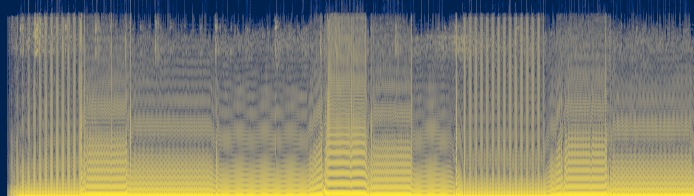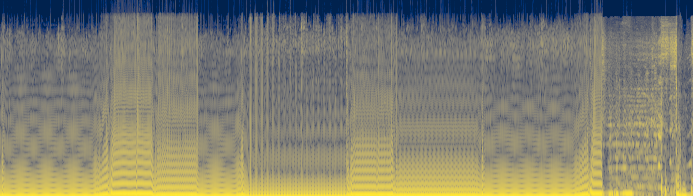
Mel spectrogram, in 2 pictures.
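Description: A huge stacked sound-system speaker wall playing music at full blast during a pre-show sound check. Deep sustained bass notes step and slide from one pitch to another every second or two, and the sound is loud enough to make a bystander cover his ears.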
